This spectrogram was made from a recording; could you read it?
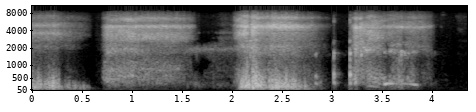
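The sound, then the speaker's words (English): Heavy, rasping breaths blown straight into a microphone that covers the breather's nose, loud, coming in about four noisy in-and-out bursts with brief gaps between them and no talking. “all I can hear is your deep breathing while you're considering what you're going to say”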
